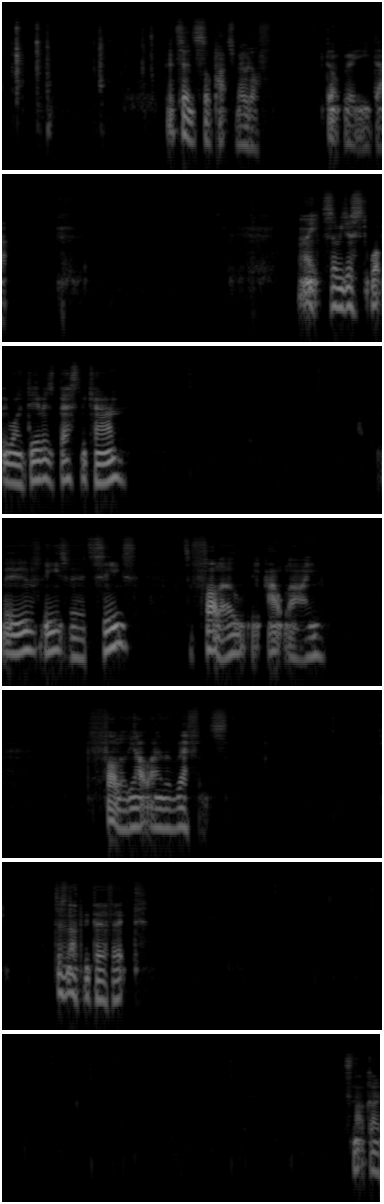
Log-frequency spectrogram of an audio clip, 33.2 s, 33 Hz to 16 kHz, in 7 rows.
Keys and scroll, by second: 1.1-1.7 typing.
